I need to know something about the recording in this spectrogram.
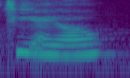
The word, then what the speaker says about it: Tao: Parents Tao is T-A-O, but they tell me it's pronounced Tao.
